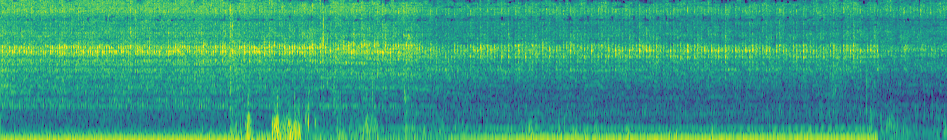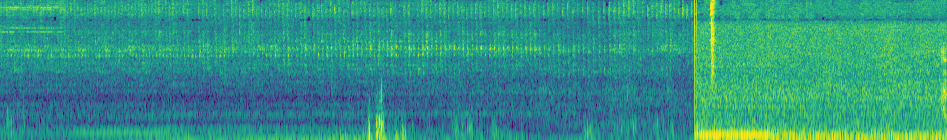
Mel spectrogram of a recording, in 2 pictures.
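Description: Austin Allegro classic car engine idling with a steady low hum, dipping and changing as the cars are moved around, with a few knocks and clunks, then a louder, rougher engine note near the end.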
